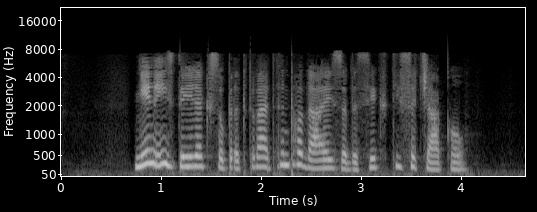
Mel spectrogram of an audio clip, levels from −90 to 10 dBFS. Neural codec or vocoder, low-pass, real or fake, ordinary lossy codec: codec, 16 kHz, 0.5 kbps, FunCodec, trained on Chinese and English, 25 frames a second; 7.2 kHz; fake; AAC, 32 kbps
